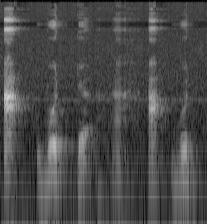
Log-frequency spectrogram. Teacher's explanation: Jadi qalqalah dipantulkan ya. Ini qalqalah kubra.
